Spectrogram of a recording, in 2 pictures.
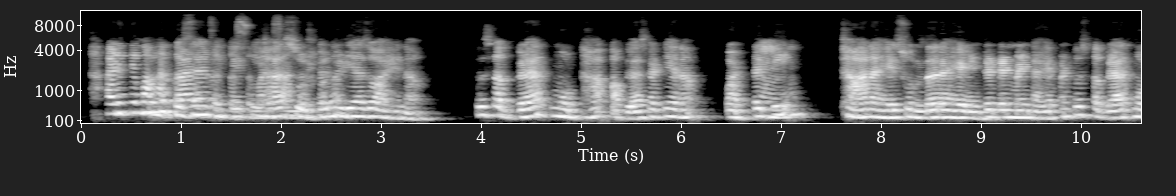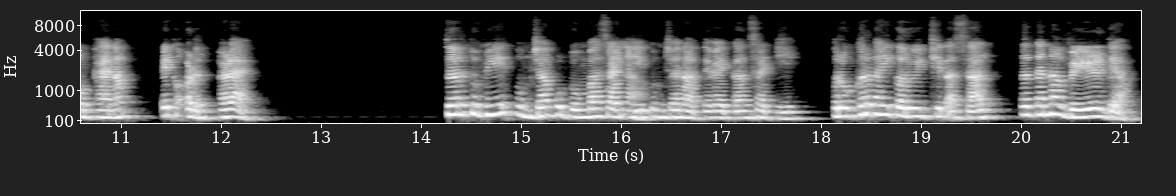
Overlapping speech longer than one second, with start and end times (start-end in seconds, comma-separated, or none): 0.7-2.6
